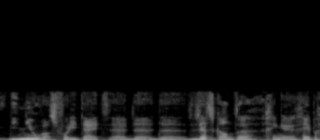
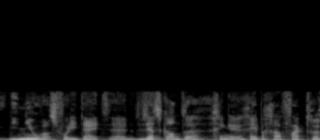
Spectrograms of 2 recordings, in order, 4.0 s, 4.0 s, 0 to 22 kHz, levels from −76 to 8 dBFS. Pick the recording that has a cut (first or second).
second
